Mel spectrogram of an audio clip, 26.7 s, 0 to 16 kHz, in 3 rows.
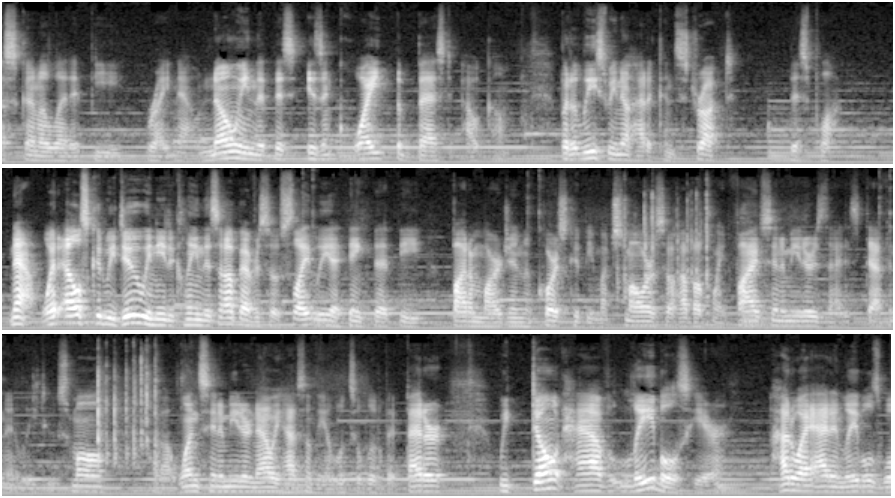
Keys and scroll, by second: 15.1-16.3 typing, 19.0 BackSpace, 19.1 BackSpace, 19.2 1, 19.3 Return.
